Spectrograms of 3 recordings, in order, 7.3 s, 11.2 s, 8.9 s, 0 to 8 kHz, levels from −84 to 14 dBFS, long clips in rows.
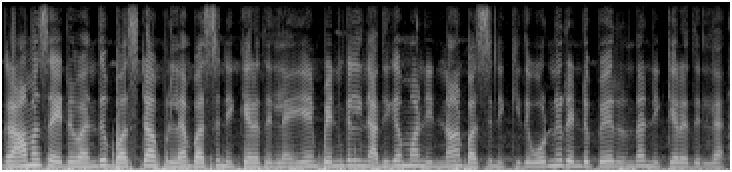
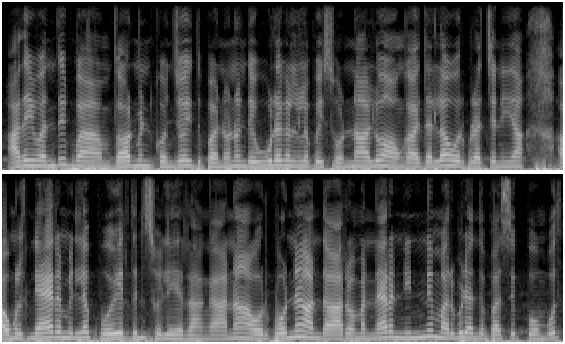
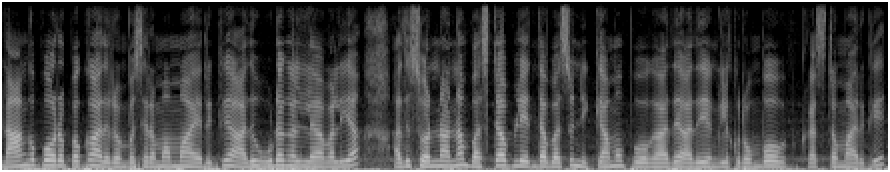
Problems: background sounds at intervals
